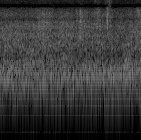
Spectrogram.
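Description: Steady background noise of a busy exhibition hall, with no single voice standing out.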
